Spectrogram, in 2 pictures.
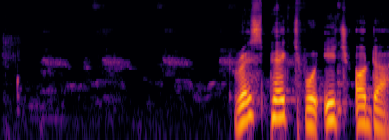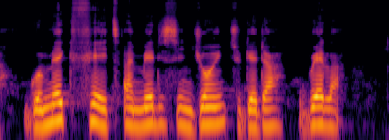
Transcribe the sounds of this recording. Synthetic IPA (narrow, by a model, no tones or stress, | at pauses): ɹɛspɛk̚tfɔʔit͡ʃɔdə̰ | ɡomekfetʰãnmɛdisĩnd͡ʒɔ̃ɪ̃ntʰuɡɛdawɛla̰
